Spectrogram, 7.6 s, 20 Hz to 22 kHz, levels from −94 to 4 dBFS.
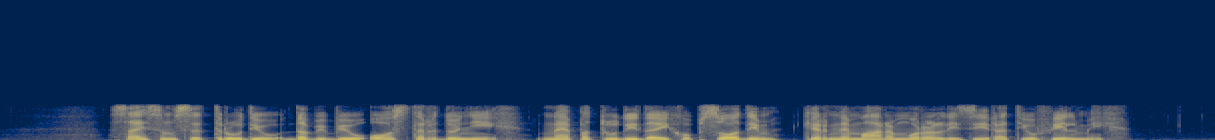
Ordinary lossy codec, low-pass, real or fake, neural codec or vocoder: none; 5.4 kHz; real; none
